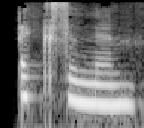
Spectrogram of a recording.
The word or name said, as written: exonym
